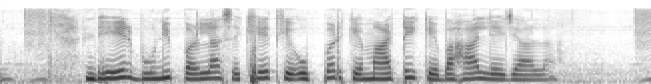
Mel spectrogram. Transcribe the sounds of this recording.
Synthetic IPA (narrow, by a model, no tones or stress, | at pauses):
ɖʱeːɾbuːnipəɾlasekʰeːt̪keuːpːəɾkemaːʈikebəɦaːɾled͡ʒaːla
